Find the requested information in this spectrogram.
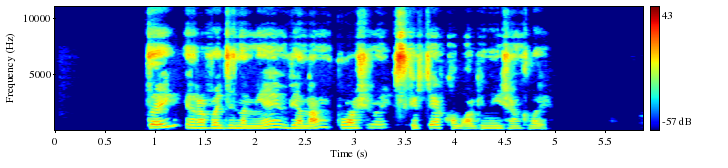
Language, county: Lithuanian, Vilnius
